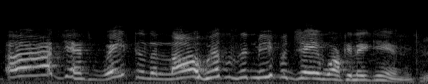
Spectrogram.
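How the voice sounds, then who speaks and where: A woman's voice: high voice, big pitch swings, measured pace. An actress playing a jolly, folksy housekeeper who teases her employer, in 1940s radio comedy style. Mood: gleefully teasing. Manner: folksy, teasing, big chuckling delivery. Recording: muffled 1940s radio recording.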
